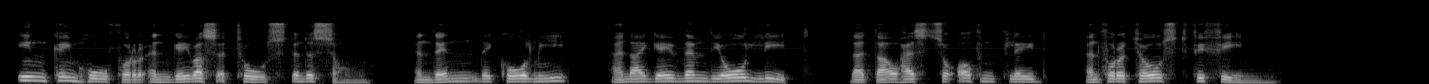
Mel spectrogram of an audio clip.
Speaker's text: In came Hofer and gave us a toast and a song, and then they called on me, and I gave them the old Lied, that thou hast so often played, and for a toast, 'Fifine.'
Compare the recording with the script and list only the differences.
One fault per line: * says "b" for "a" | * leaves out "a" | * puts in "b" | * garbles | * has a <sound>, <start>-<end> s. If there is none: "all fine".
* leaves out "on"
